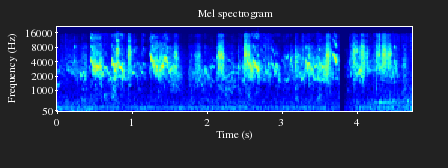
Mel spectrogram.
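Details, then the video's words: Budgerigar breeding pair and family calling in bursts of bright, scratchy chirps and warbles, with loud clusters separated by short quiet breaks and one clear silence just before the end. "Cute Budgies Chirping Sounds"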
